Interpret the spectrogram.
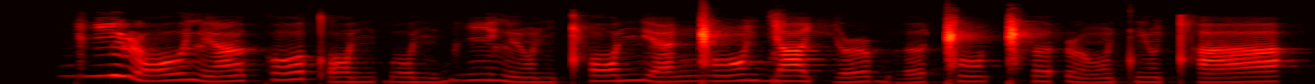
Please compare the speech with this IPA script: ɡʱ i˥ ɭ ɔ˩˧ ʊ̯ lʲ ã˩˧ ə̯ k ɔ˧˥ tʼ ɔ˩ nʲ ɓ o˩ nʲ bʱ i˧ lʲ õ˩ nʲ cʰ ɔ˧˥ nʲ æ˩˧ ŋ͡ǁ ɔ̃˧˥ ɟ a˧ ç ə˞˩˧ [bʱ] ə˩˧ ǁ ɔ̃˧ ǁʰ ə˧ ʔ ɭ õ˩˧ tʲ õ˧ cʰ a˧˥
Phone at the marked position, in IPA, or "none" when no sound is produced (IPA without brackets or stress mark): bʱ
